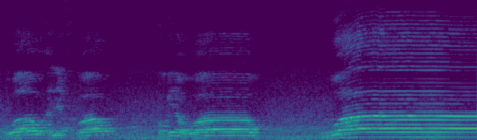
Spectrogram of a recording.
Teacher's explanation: پہلے واو کو واو میں ہونٹ گول، پھر الف مدہ ہے وہاں منہ کھولنا ہے، پھر سے ہونٹ گول ہو جائیں گے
